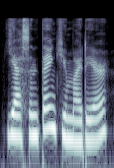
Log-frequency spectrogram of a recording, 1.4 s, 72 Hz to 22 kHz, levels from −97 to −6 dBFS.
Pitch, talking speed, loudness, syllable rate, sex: 220 Hz, 250 wpm, -17 LUFS, 4.8 syllables/s, female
